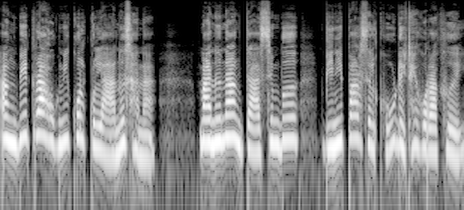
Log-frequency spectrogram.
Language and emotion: Bodo, fearful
